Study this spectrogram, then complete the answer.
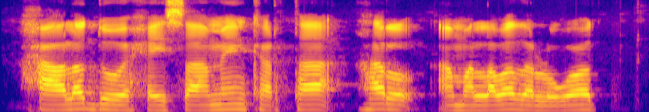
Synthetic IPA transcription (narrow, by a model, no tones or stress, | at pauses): ħaːlɐd̪ʊwɑħɑjsaːmɛjŋkʰɐrt̪ʰaːɦɐlʔɐ̰mɐlɐβɐðɐlʊɣɔːd̪̚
